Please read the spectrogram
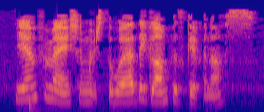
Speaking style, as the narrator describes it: he said

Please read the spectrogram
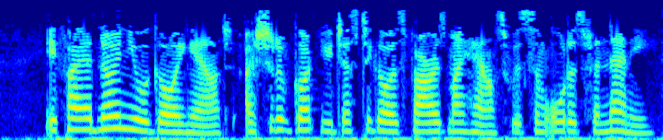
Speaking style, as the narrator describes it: said she

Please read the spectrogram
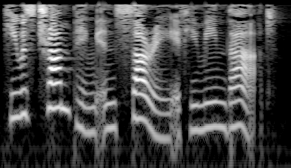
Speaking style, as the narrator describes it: said Margaret, rather crossly

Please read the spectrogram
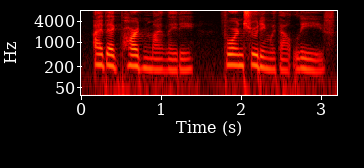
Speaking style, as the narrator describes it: she said

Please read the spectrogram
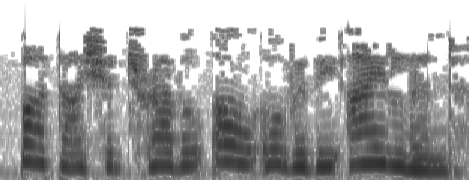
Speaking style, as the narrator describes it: said the fairy brightly

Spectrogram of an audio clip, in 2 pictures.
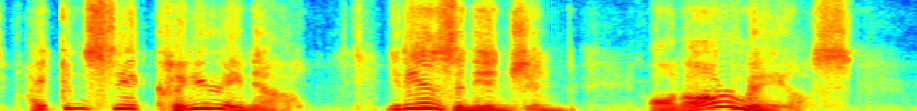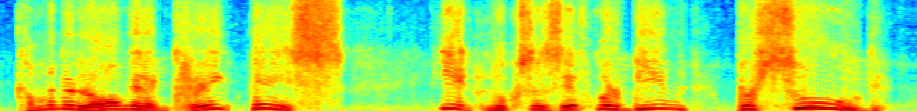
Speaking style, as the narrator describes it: he called out

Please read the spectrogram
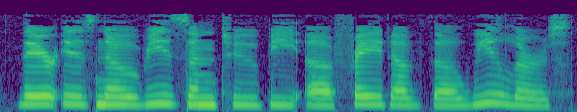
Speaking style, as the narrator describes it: said Tik-Tok, the words coming more slowly than before

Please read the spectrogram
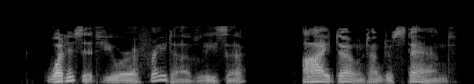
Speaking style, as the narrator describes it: said he

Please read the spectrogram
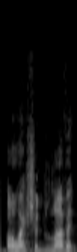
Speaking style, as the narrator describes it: cried Agatha

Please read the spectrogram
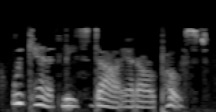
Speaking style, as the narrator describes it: calmly said, as Henriot gave the order to fire

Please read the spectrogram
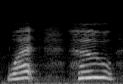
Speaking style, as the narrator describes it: Lydia Carr gasped

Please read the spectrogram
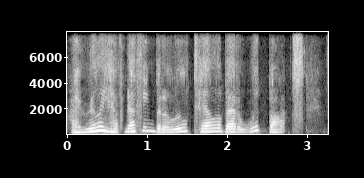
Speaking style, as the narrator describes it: said Mrs

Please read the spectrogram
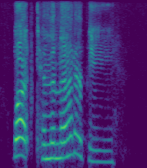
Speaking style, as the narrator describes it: said Dorothy in a frightened tone

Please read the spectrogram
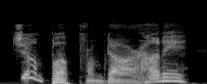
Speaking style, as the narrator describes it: exclaimed Uncle Remus by way of reply

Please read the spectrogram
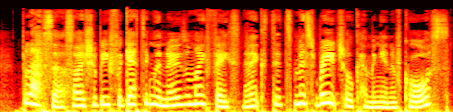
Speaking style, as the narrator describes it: she gave a short laugh, and said in her ordinary tone

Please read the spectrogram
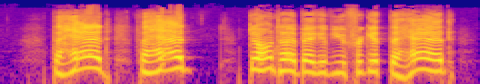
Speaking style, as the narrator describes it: cried the Wogglebug excitedly

